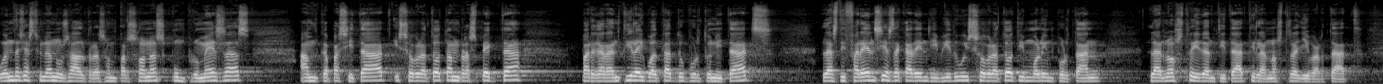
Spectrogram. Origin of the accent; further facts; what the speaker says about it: Sitges, Catalonia, Spain; jo he vingut a treballar per Sitges, a millorar el meu poble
